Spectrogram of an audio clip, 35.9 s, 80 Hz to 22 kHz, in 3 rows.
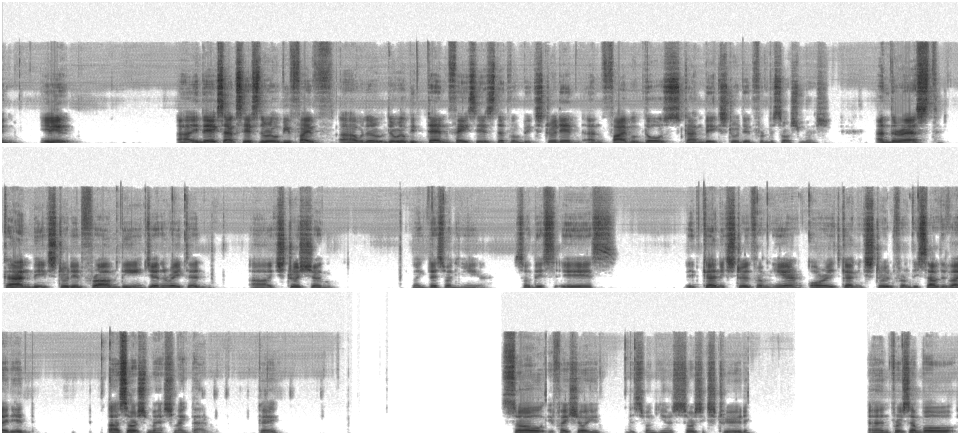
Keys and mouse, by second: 13.2-13.6 middle drag, 13.9 click, 14.4 Tab, 17.2-20.2 drag, 21.5 Tab, 21.7 click, 23.1-25.1 drag, 25.3 Tab, 28.5 x, 28.9-29.3 drag, 30.3 shift+h, 30.7 middle drag.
